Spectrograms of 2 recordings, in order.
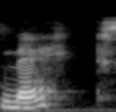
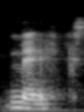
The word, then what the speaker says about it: Mx: I think it's pronounced mix, so like Mix.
